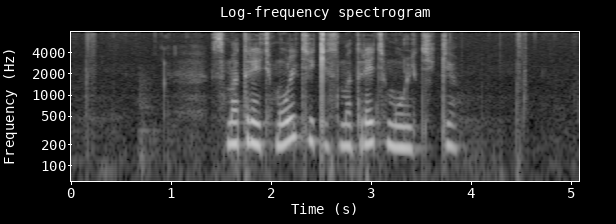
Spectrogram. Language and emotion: Russian, neutral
